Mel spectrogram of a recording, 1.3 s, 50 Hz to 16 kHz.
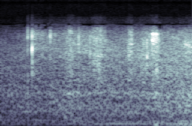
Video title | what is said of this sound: TOULOUSE : 7 jours dans les secrets de la VILLE ROSE - Reportage Complet - BSF | le bruit comme elle craque. Ça craque ça veut dire que c'est ferme.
